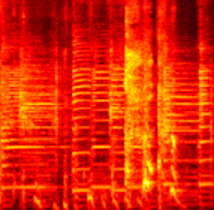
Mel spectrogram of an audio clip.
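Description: A few rough, bursty coughs, the strongest pair close together near the middle, standing out over a steady humming tonal background.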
